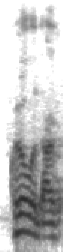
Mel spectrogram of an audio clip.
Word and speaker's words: Claude: So I think Claude, has a Latin root, but I think it is also, how do you say Claude in pure French? That's Claude, as you just said.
